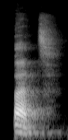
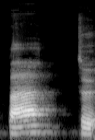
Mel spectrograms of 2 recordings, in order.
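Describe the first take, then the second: First: Said in the usual way. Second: PÂTE as loud "pa", pause, "te"; split into syllables. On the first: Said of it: "il ne change pas la prononciation". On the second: Shown as a demonstration. Teacher showing â is a normal A, "pâte" in two parts. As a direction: break "pâte" apart with an ordinary "a". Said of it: "on le prononce comme un A normal".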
